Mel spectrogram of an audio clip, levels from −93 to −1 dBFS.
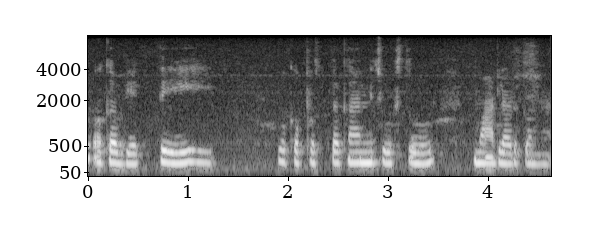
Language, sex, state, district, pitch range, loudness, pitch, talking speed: Telugu, female, Andhra Pradesh, Guntur, 180-195 Hz, -17 LUFS, 190 Hz, 80 wpm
